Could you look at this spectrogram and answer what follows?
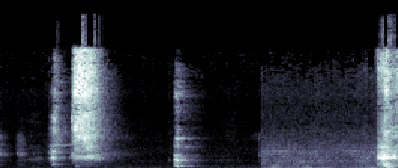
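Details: Two quick sneezes with sharp bursts of air, then rustling noise and the start of another sneeze.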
